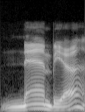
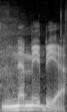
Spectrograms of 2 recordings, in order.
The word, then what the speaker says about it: Namibia: country that Donald Trump code nambia it's Namibia that's right that's right like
